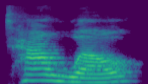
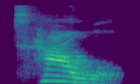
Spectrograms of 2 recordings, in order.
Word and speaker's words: towel: notice right here that we don't say towel like two syllables but towel okay like this towel towel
